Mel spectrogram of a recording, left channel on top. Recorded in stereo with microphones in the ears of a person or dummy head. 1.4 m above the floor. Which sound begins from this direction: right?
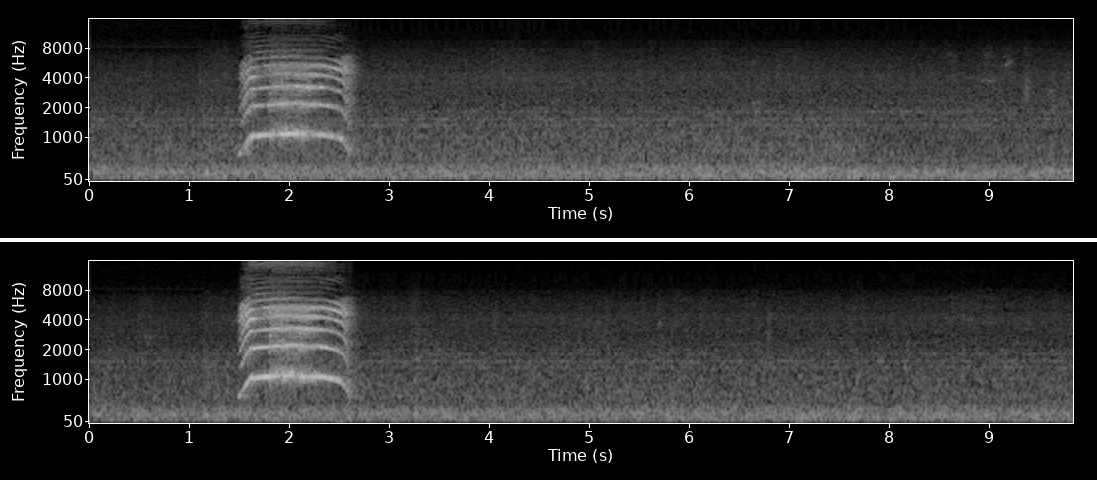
A scream, at 1.5 s.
